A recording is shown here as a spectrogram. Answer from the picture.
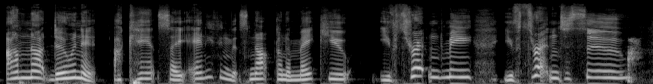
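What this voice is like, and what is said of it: Designing Women-style Southern accent. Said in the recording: “my kind of designing women accent”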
